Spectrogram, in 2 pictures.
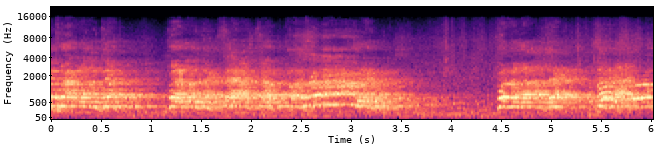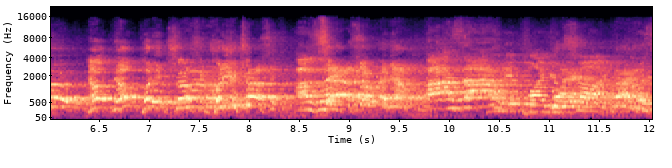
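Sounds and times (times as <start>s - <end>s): men shouting: 0.0s - 3.7s, 4.5s - 12.0s.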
